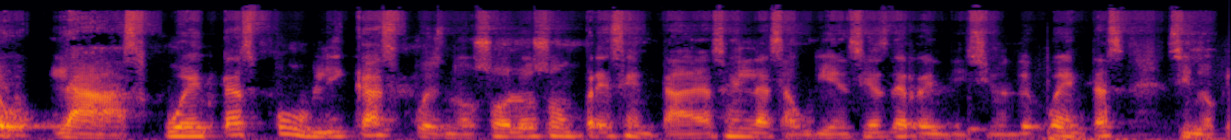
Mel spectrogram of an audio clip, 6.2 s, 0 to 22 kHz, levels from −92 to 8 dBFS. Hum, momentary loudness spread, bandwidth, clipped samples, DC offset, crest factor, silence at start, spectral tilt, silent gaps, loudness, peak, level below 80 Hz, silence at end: none; 8 LU; 19 kHz; under 0.1%; under 0.1%; 20 dB; 0 s; -4.5 dB/octave; none; -25 LUFS; -4 dBFS; -50 dBFS; 0 s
